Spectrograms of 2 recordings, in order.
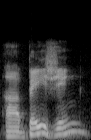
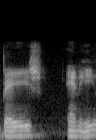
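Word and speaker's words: BeiGene: Beijing, I don't think that's it. It's Beige NE Limited.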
